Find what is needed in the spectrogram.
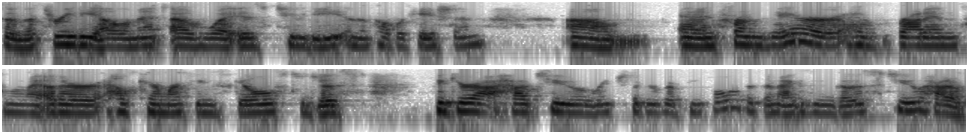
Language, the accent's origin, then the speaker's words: English; Lubbock, Texas, United States; moved away as an adult; now in Augusta, United States; I am not from Augusta. I'm from Lubbock, Texas. The military originally brought me here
